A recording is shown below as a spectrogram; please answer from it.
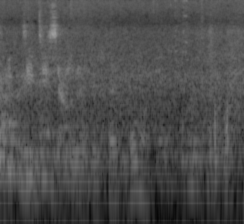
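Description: Indistinct talking, fainter after the first second, with no words clear enough to make out.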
